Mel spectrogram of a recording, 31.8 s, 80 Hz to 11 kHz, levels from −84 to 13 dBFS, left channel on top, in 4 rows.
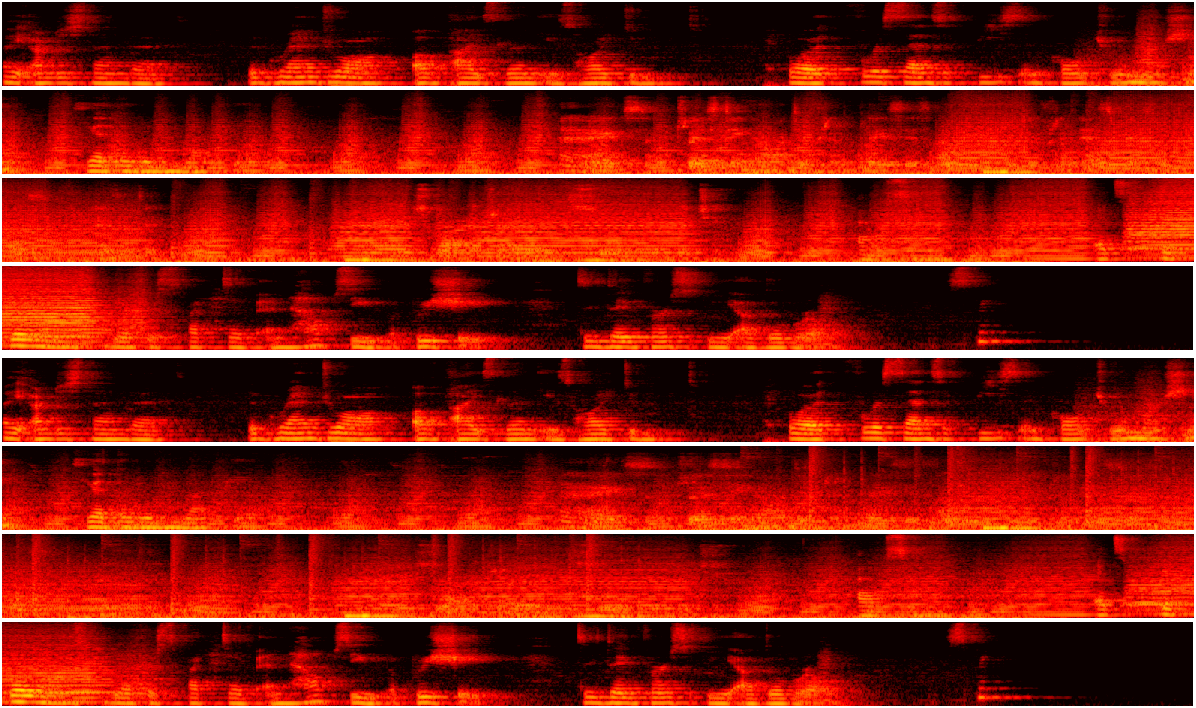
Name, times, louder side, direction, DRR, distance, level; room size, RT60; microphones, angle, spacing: voice 1, 0.0-1.1 1.6-4.4 5.2-8.1 8.4-9.6 21.6-22.4 23.2-27.1 27.4-29.4 30.2-30.4, right 1 dB, 30° right, 3 dB, 0.8 m, -31 dB
sound 1, 7.1-22.7, equal, 90° right, 2.8 m, -36 dB
sound 2, 7.5-24.8, left 3 dB, 45° left, 1.7 m, -33 dB
voice 2, 11.6-16.2 16.5-17.0 18.2-20.8, left 2 dB, 70° left, -3 dB, 3.1 m, -37 dB
sound 3, 12.9-20.5, right 3 dB, 65° right, 0.6 m, -36 dB
17.5 x 13.5 x 2.6 m, 0.70 s
head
